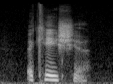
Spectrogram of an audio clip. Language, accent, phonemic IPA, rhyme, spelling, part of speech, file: English, US, /əˈkeɪ.ʃə/, -eɪʃə, acacia, noun, En-us-acacia.ogg
- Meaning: 1. A shrub or tree of the tribe Acacieae 2. The thickened or dried juice of several species in Acacieae, in particular Vachellia nilotica (syn. Acacia nilotica, Egyptian acacia)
